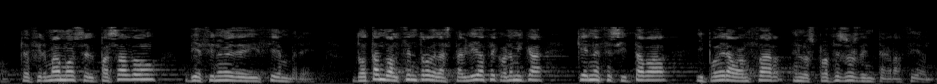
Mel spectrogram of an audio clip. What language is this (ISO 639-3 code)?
spa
